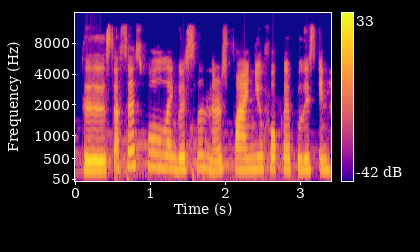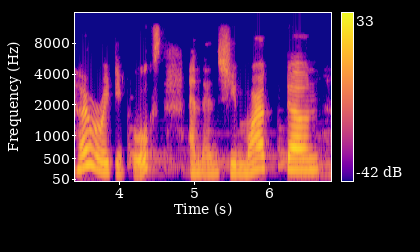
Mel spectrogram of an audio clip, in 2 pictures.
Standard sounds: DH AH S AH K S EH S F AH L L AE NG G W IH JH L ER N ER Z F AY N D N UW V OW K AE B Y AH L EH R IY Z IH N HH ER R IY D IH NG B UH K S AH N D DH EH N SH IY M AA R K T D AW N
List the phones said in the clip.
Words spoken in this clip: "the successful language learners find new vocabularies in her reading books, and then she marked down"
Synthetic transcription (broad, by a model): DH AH S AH K S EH S F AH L L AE NG G W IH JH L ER N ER S F AY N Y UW F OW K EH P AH L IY S IH N HH ER R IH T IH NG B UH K S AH N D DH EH N SH IY M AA R K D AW N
